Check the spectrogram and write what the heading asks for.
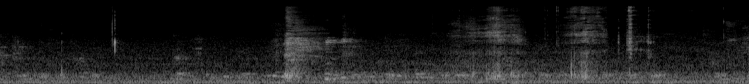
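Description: Stainless chopsticks stirring in a black stone pot of soup, with a few short scrapes and clicks against the pot, over a steady low background hum.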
